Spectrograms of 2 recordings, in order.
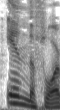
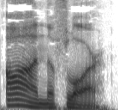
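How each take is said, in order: First: "in" pushed as the marked wrong word; stress on in, the wrong choice. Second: "on" stressed, lower and slower; stress on on, the right choice. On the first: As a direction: lean on "in" to show the mistake. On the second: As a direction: land firmly on "on". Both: Shown as a demonstration. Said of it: "Notice we say on the floor".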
